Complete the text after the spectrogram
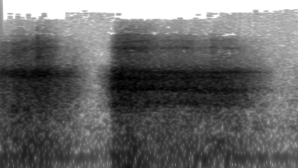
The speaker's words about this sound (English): Breathe through your mouth.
